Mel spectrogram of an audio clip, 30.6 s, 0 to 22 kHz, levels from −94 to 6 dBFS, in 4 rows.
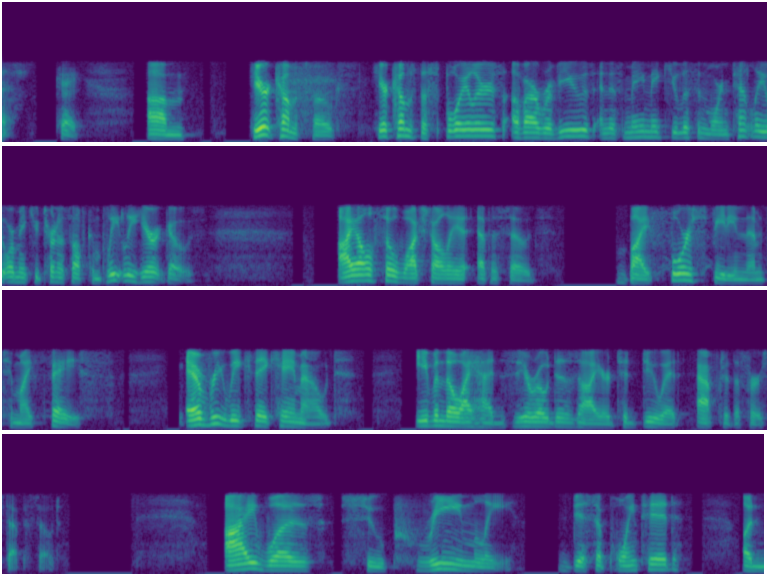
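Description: Nothing here needs flagging: the speech comes over an ordinary G.711 telephone line, with the narrow band of roughly 200 Hz to 3.5 kHz that such a line gives, and no fault turns up anywhere along the way.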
